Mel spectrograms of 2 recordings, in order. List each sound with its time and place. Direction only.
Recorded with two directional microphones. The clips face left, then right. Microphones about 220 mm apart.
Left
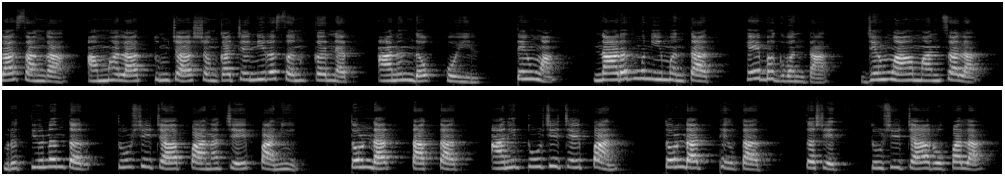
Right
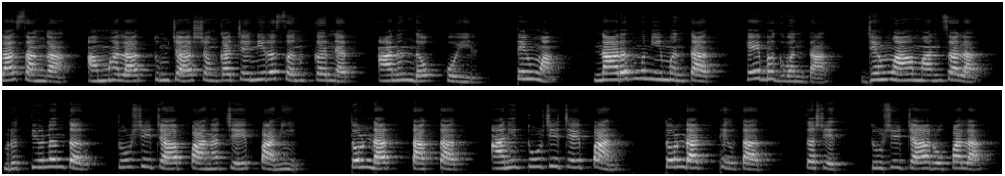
0.0 s a woman's voice: 45° left (ahead or behind)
